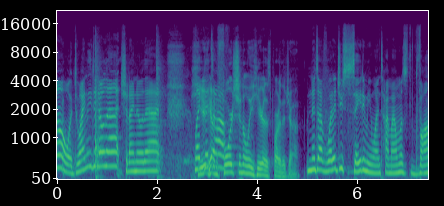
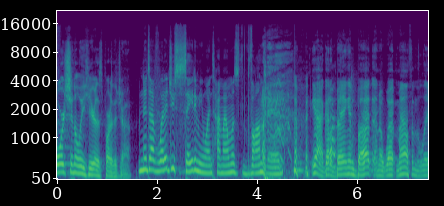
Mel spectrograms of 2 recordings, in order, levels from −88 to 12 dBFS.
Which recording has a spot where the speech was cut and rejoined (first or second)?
second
